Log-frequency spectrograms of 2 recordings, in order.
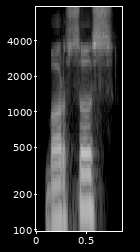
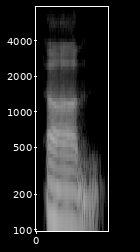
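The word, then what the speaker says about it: Berossus: This view is at variance with other classical sources, including Borsos, for whom Chaldea and Babylonia were more or less synonymous. Borosis, I should say, excuse me, I mispronounced his name, was a writer who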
